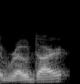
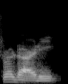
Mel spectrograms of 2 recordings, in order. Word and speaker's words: Rodarte: they they just say Road Dart so so you kind of grow up because they don't pronounce the E because they think it's silent and so so all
